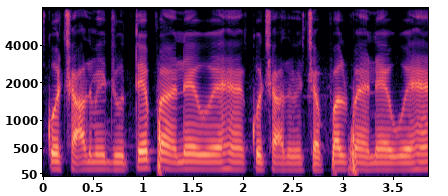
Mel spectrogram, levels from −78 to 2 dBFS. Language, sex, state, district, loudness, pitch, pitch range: Hindi, male, Jharkhand, Deoghar, -16 LUFS, 130 Hz, 120-130 Hz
